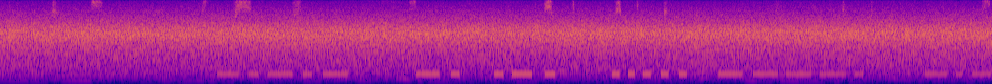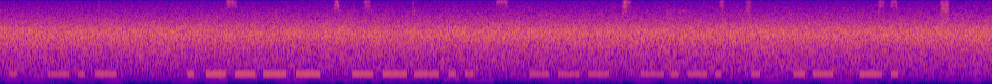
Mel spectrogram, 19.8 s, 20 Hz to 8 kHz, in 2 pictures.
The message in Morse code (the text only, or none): <KA> NR 59 CK 18 OCEAN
